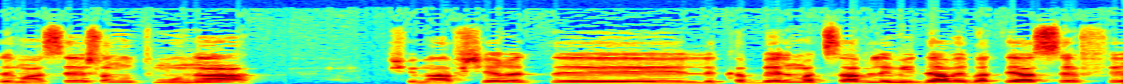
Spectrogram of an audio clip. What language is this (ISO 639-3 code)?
heb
